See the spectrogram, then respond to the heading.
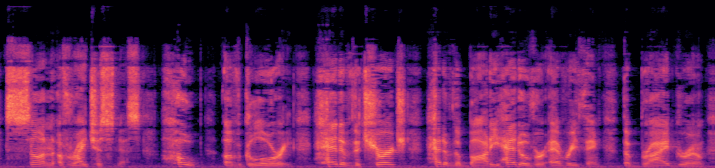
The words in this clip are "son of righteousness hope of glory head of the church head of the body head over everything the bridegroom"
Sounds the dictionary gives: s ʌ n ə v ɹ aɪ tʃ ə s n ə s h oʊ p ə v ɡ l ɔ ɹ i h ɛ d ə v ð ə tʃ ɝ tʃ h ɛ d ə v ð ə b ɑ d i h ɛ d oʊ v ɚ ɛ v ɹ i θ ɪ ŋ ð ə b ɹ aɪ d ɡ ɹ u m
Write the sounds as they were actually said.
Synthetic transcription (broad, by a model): s ʌ n ə v ɹ aɪ tʃ ə s n ə s h oʊ p ə v ɡ l ɔ ɹ i h ɛ d ə v ð ə tʃ ɝ tʃ h ɛ d ə v ð ə b ɑ d i h ɛ d oʊ v ɚ ɛ v ɹ i θ ɪ ŋ ð ə b ɹ aɪ d ɡ ɹ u m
